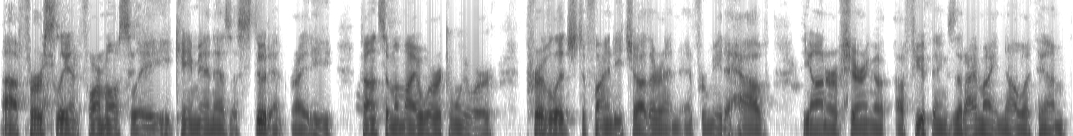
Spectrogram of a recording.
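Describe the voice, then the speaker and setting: Lower-pitched man, upbeat mentor type, leads the conversation with encouragement. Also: level tone, brisk. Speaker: mentor and interviewer. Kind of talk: enthusiastic interview.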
